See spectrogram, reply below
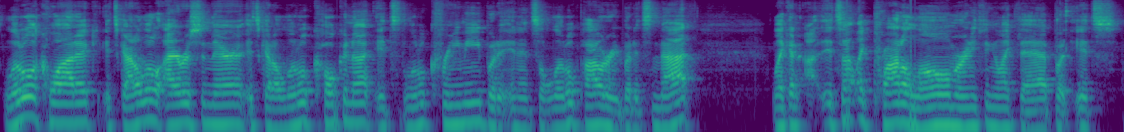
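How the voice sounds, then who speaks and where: A man's voice: mid-range voice, steady tone, brisk, pushed and bright. A middle-aged man with a thick Chicago South Side accent, chatting casually about fragrances in a rambling, chummy way. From Chicago, USA. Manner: laid-back, rambling, chummy, with fillers and laughs. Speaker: fragrance channel host. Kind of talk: casual live chat.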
